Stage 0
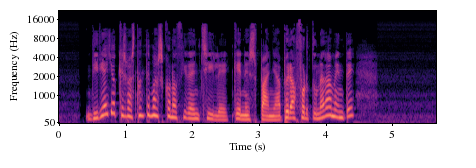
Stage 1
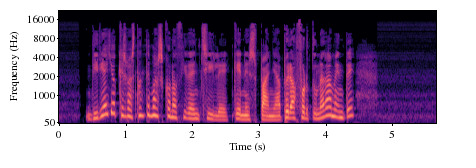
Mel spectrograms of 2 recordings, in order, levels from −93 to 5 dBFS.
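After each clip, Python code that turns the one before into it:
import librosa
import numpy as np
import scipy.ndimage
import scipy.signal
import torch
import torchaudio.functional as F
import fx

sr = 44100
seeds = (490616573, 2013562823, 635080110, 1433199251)

y = fx.highpass(x, sr, hz=240.0, slope=6)
y = y * librosa.db_to_amplitude(4.5)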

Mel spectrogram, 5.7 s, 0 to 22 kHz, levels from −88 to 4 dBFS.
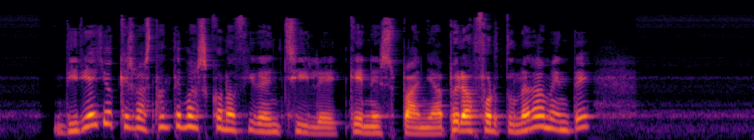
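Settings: y = fx.high_shelf(x, sr, hz=8800.0, db=11.5)
y = fx.comb_fb(y, sr, f0_hz=190.0, decay_s=0.21, harmonics='all', damping=0.0, mix_pct=50)
y = fx.small_body(y, sr, hz=(600.0, 2600.0), ring_ms=40, db=17)
y = y * librosa.db_to_amplitude(-5.5)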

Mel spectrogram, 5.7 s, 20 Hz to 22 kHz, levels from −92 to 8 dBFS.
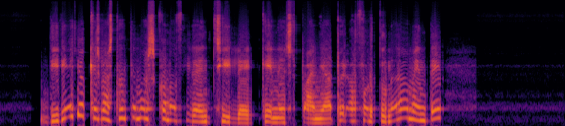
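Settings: y = fx.level_steps(x, sr, step_db=11)
y = fx.leveller(y, sr, passes=2)
y = fx.over_compress(y, sr, threshold_db=-22.0, ratio=-1.0)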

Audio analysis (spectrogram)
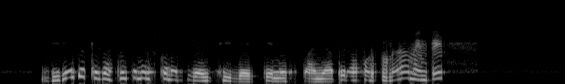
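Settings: y = fx.filter_sweep_lowpass(x, sr, from_hz=550.0, to_hz=2600.0, start_s=3.43, end_s=4.32, q=2.0)
y = y * librosa.db_to_amplitude(-6.0)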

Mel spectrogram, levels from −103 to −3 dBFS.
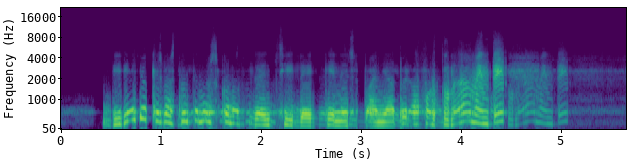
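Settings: y = x + 10.0 ** (-19.5 / 20.0) * np.pad(x, (int(643 * sr / 1000.0), 0))[:len(x)]
y = y * librosa.db_to_amplitude(2.0)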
